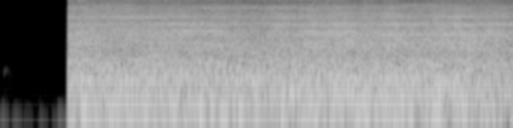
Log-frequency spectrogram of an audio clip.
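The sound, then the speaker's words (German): After a brief silence, the ambience of the busy Zürich train station on a Monday in November cuts in abruptly: a loud, steady wash of rumbling machinery and clatter, with noise from construction going on everywhere blending into the din. No one speaks. “Ein Novembermontag im Zürcher Bahnhof. Es wird gebaut. Überall.”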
